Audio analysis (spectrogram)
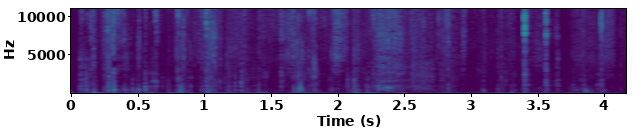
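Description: Long nails tap and scratch the shiny upper of a glossy black patent leather ankle boot with a side zipper, held up close while hollow and empty. The result is a quiet, steady run of short, dry clicks and crinkly scrapes with a soft, muffled low-end body and almost no ring after each touch.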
